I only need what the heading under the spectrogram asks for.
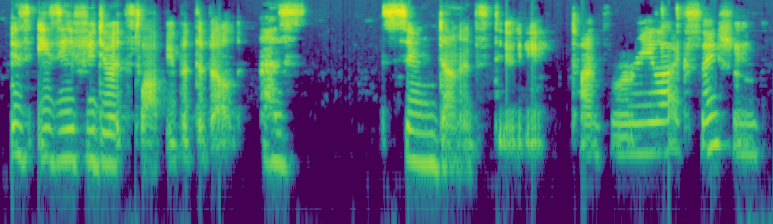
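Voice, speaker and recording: A woman's voice: medium pitch, highs cut off. A woman playing a game and reading its text aloud, adding casual comments and often breaking into giggles. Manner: giggly, breaks into laughs between read lines. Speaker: let's play gamer.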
